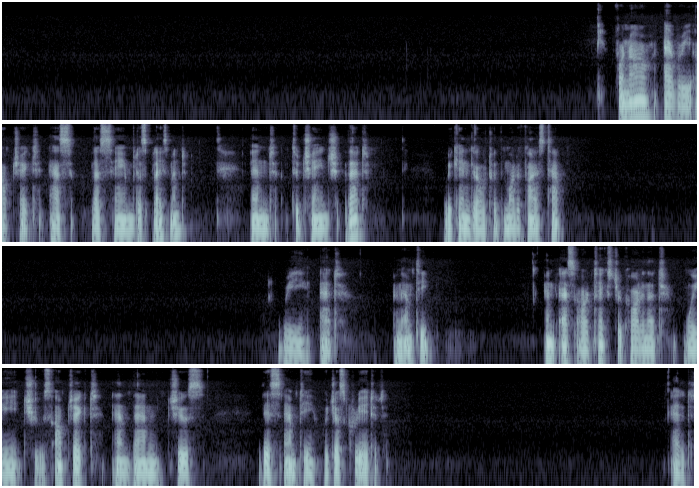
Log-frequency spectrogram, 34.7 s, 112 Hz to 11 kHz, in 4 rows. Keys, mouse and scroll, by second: 1.7 Tab, 2.2-2.6 scroll down 2, 2.6-4.8 middle drag, 4.8 Tab, 5.3-6.6 shift+middle drag, 6.6 Tab, 7.5 click, 9.1 click, 10.0-16.3 middle drag, 16.3 click, 19.6 shift+a, 25.0-30.3 drag, 31.2 click, 31.8-34.7 shift+drag.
